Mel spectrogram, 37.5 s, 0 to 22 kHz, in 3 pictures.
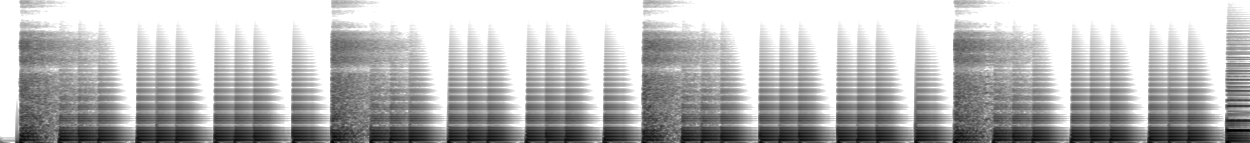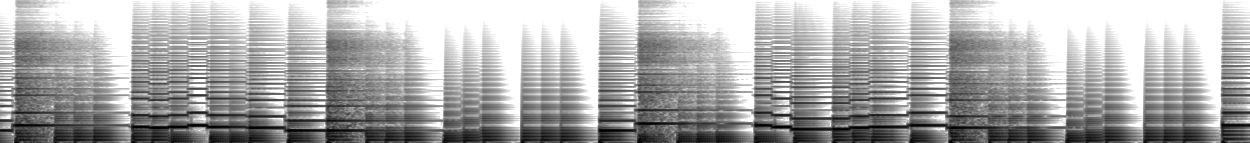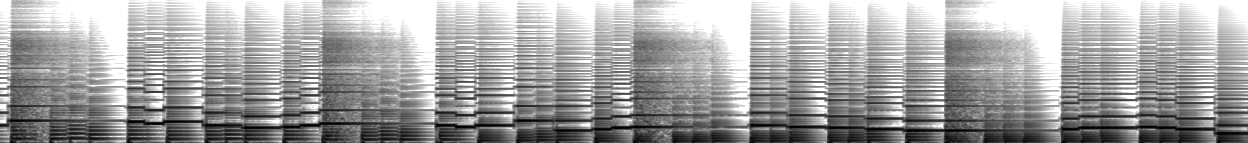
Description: Cover Music, sid CSG8580R5; Master Composer

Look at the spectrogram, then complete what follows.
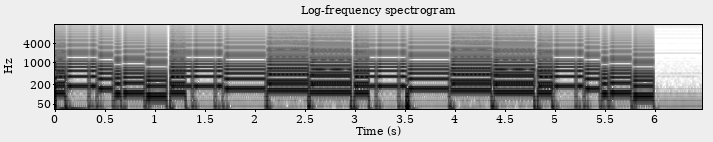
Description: sid MOS6581R3

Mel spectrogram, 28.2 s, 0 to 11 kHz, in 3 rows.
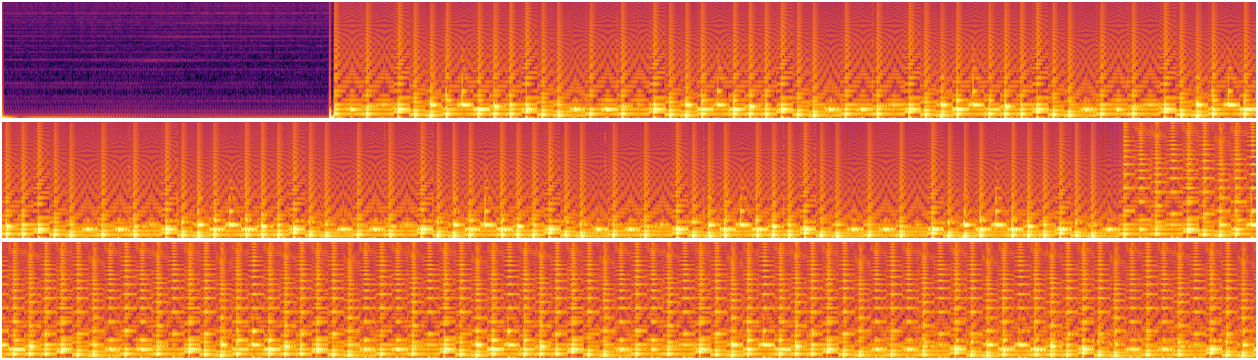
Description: Intro music, MOS6581R4; hvsc; MC

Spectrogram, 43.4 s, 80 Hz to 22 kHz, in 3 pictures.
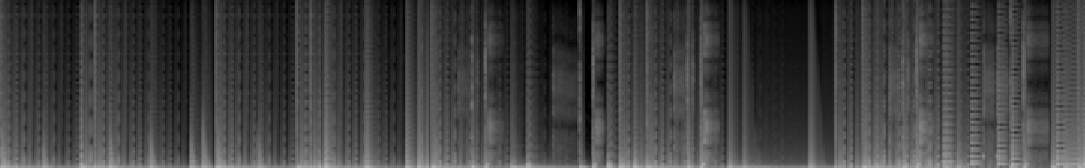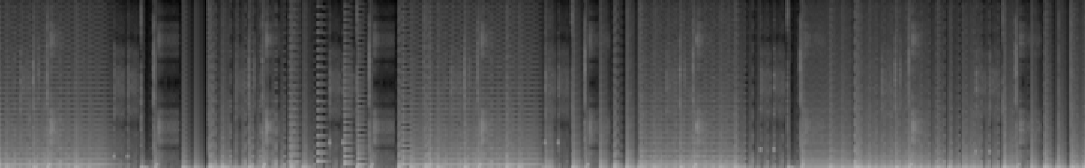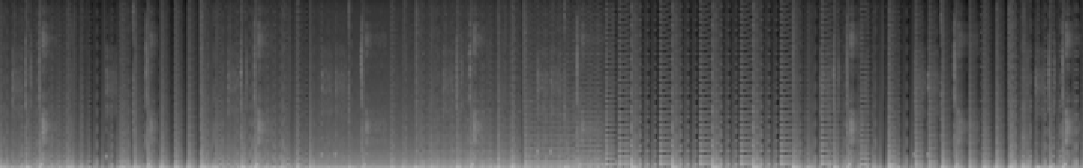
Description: Acid, MOS6581R3

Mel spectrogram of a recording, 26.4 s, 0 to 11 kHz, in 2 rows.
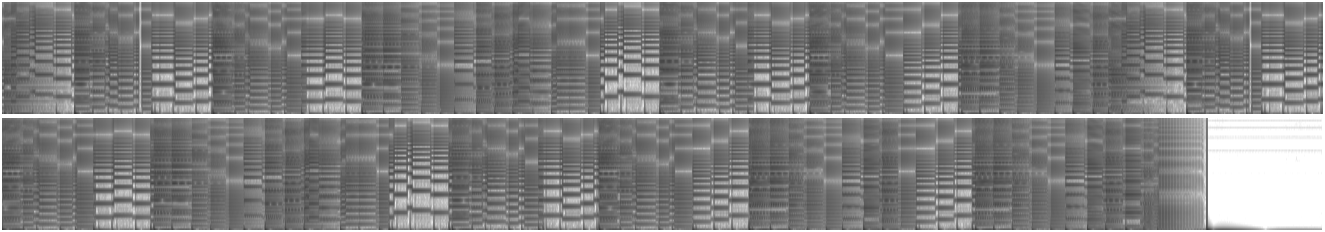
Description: Blue Grass Music BASIC, MOS6581R2

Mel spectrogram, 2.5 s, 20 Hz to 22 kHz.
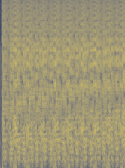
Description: Boing, CSG8580R5

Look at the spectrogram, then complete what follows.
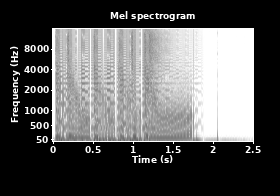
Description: Game Muzak, CSG8580R5; Moon

